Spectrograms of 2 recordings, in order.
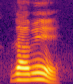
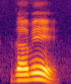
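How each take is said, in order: The two takes are said the same way.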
